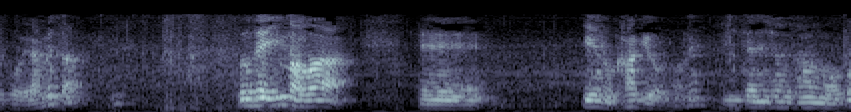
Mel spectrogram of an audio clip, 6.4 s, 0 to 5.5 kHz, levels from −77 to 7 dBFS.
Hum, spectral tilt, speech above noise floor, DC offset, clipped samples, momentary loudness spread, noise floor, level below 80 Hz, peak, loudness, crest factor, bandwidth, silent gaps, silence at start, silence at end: none; -9 dB/octave; 26 dB; under 0.1%; under 0.1%; 25 LU; -47 dBFS; -70 dBFS; -2 dBFS; -20 LUFS; 20 dB; 4 kHz; none; 0 s; 0 s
